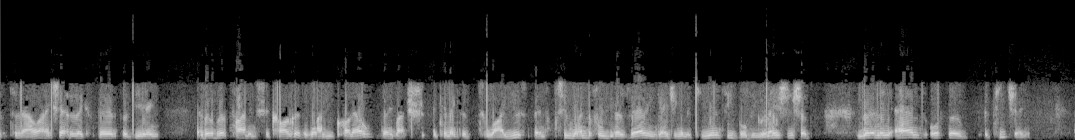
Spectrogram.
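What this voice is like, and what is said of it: Slight South African accent. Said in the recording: “it sounds like you have a little bit of an accent. You're not exactly from around these parts. ... Where you grew up in Johannesburg in South Africa”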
